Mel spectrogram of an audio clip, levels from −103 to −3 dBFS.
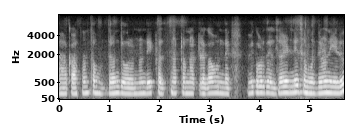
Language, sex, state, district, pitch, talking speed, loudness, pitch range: Telugu, female, Andhra Pradesh, Chittoor, 165 Hz, 145 wpm, -16 LUFS, 160-175 Hz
